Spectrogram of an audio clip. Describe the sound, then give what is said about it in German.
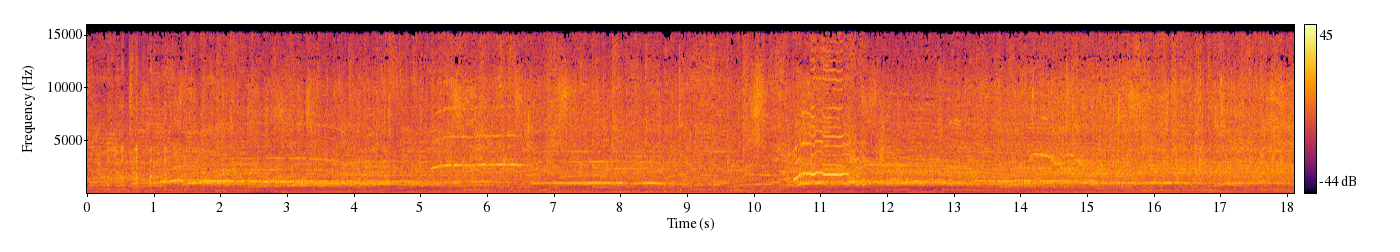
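A large live crowd cheers and whoops continuously, with scattered shouts and high yells rising above a dense, loud wall of applause-like noise that swells briefly near the middle. “Ihr wart ein wunder, wundervolles Publikum.”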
